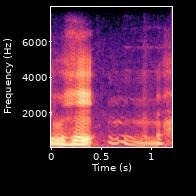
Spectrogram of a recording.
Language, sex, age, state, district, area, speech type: Assamese, female, 60+, Assam, Dibrugarh, rural, spontaneous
